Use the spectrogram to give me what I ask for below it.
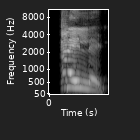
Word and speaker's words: islet: Islet or islet. It is islet. So S is silent letter here.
